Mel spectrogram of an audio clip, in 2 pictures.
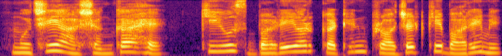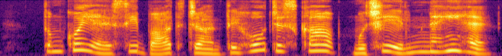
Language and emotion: Hindi, fearful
